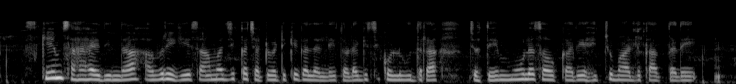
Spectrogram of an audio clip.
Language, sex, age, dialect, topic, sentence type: Kannada, female, 25-30, Coastal/Dakshin, banking, statement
